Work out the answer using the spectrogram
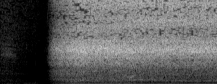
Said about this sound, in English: Oh my God, he's taking fucking pride sniffs. Breathe it in deep.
